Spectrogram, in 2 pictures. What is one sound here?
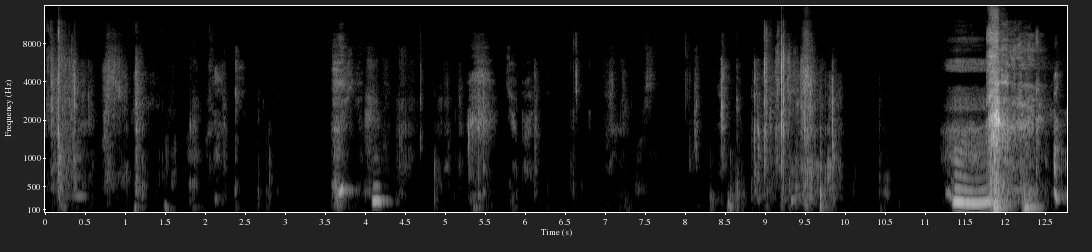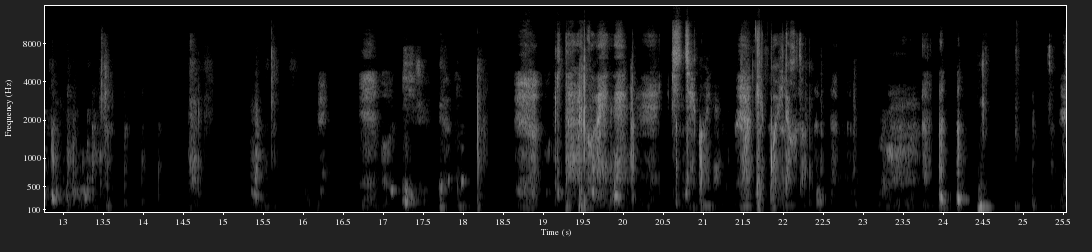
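Two young women whisper softly close to a microphone.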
